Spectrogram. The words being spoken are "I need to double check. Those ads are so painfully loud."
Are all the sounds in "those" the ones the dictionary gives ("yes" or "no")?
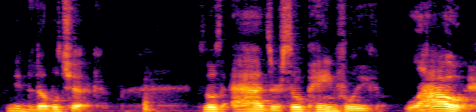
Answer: yes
